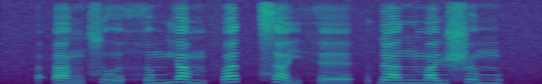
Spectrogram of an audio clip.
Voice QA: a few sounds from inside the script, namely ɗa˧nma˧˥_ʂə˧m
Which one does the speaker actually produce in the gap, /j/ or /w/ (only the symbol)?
j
